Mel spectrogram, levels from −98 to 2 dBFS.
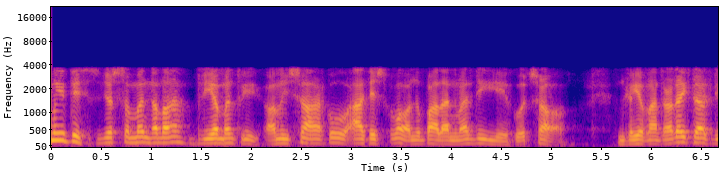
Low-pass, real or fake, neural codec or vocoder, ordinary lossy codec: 3.6 kHz; fake; codec, 16 kHz in and 24 kHz out, 0.6 kbps, FocalCodec, streaming, 2048 codes; none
